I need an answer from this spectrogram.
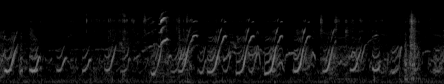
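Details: Pet guinea pigs of different breeds kept in a caviary in Cabugao, Ilocos Sur; rapid repeated high squeaking whistles, each sweeping upward, about three or four per second, with light rustling.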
